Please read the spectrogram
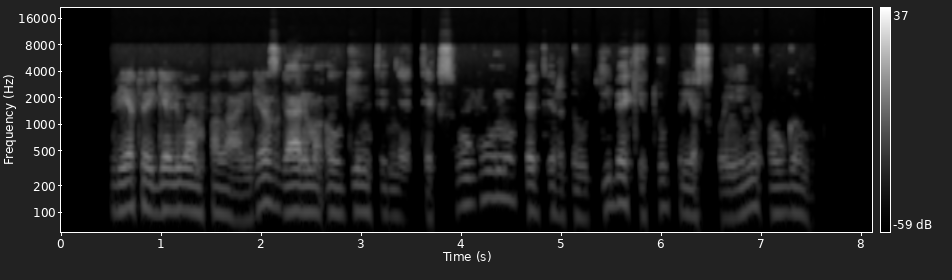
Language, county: Lithuanian, Kaunas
